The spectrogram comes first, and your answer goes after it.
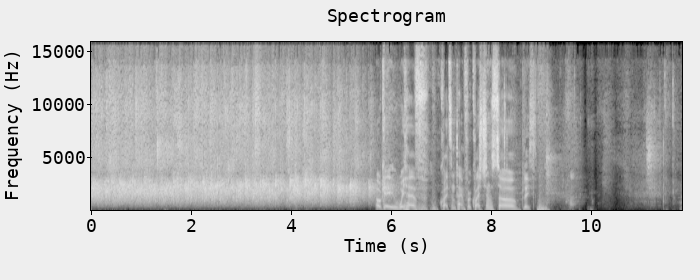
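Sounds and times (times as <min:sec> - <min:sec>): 
crowd applauding: 0:00.0 - 0:06.4
speech: 0:05.7 - 0:09.3.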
